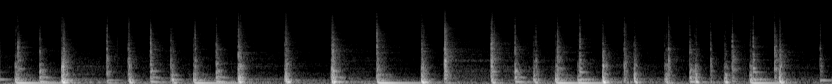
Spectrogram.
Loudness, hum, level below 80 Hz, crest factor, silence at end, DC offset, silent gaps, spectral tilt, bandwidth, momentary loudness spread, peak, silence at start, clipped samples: -24 LUFS; none; -26 dBFS; 20 dB; 0 s; under 0.1%; none; -9 dB/octave; 7.2 kHz; 10 LU; -2 dBFS; 0 s; under 0.1%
